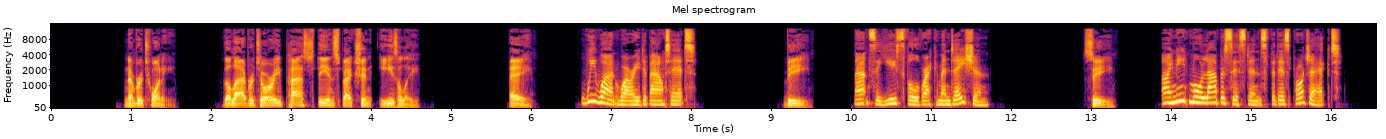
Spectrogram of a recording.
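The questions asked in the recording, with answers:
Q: The laboratory passed the inspection easily.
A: A: We weren't worried about it.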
